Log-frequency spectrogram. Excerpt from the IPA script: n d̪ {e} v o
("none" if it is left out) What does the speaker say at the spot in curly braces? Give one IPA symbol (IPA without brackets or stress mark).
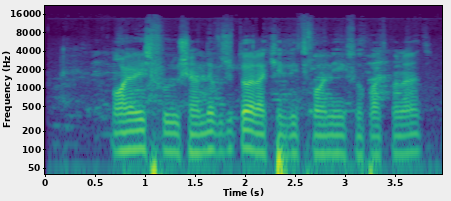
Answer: e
